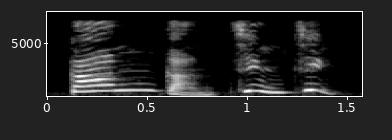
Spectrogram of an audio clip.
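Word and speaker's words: 干干净净: 깐깐칭칭, 깐깐칭칭. 제가 빨간색으로 표현을 했지만 처음에는 그대로 일성어를 해주지만요. 두 번째는 성조 없이 가볍게 표기가 되어져 있어요. 경성으로 성조 없이 표기가 되어져 있습니다.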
